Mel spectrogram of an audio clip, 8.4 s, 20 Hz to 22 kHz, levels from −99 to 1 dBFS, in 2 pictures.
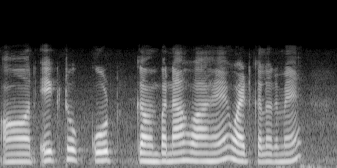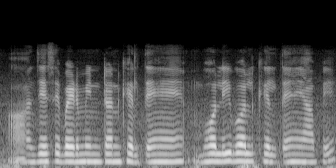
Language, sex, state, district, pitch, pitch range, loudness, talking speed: Hindi, female, Odisha, Sambalpur, 185 Hz, 180-195 Hz, -16 LUFS, 140 wpm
